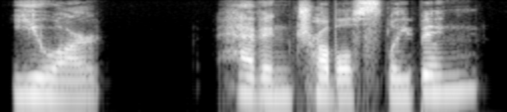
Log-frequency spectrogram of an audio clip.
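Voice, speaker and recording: Lady doing a stiff old man for a story, suspicious, formal, kinda halting, very dry close sound. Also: on the low side, flat delivery, mellow, dry recording, natural voice.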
